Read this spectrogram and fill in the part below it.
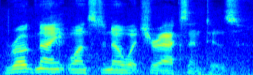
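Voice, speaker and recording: A man's voice: mid-range voice, moderate pace, noisy background. Easygoing male stream host. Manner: relaxed, practical, offering suggestions. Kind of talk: casual livestream chat, reading viewer questions.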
